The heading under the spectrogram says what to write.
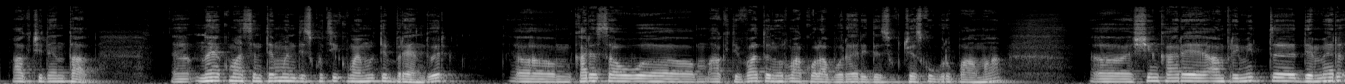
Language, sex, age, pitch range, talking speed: Romanian, male, 20-39, 120-150 Hz, 140 wpm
